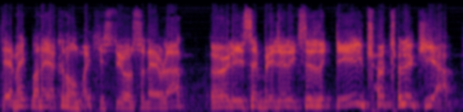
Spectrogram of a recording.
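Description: Evil old cartoon villain, creaky and really harsh-bright, scornful, cackly. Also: male voice, high voice, a little fast, soft background music, exaggerated voice. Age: older. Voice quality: creaky, sharp. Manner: menacing, sneering, cackling. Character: ancient cackling male supervillain, scornful bullying father. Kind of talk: dubbed cartoon villain acting.

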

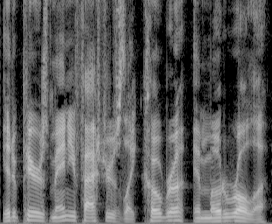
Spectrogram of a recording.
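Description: A man narrating an explainer in a calm, explanatory way. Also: medium pitch, fast talker, no echo, clean studio sound. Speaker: host. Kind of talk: scripted narration.

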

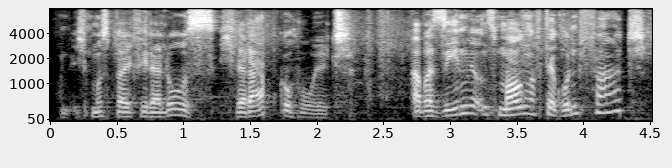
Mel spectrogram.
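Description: A man's voice: a little high, sing-song, fairly quick, slight background noise. A man playing a mysterious, teasing Russian childhood friend in a live stage audio drama. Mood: warm, eager.

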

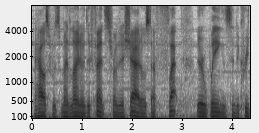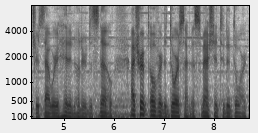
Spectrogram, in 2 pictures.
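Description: Deep-voiced man reading a horror game aloud. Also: fairly even intonation, normal speed. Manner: theatrical, stumbles over words and rereads. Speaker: gaming video host reading a visual novel aloud. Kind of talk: dramatic reading aloud with asides. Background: game music.

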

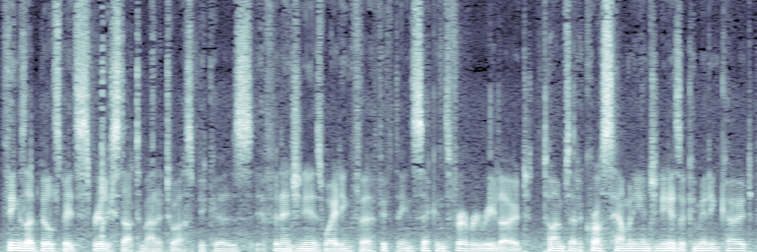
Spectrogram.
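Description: Male engineer, middle-aged, gravelly voice, halting repeats, video-call interview with some background noise. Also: low-pitched, little pitch movement. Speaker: staff software engineer, interview guest. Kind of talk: informal technical interview talk. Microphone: video call, wireless earbuds.

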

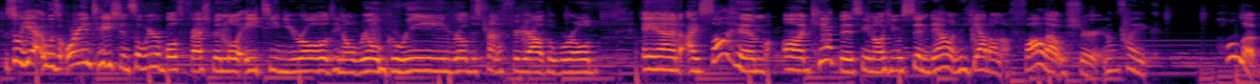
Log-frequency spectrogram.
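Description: A high-voiced young woman from the Chicago area streams from her bedroom setup and talks through viewer messages. She is bubbly and effusive and often squeals with excitement. Soft music plays faintly underneath. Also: moderate pace. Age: 20s. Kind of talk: casual live-stream chat reading messages.

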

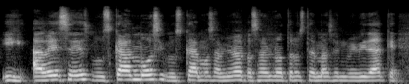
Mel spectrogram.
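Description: A woman's voice: medium pitch, level tone, brisk, darkish tone. A woman in her thirties with a Mexican Spanish accent, hosting a casual podcast conversation at a studio microphone. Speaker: podcast host. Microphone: studio microphone on boom arm.

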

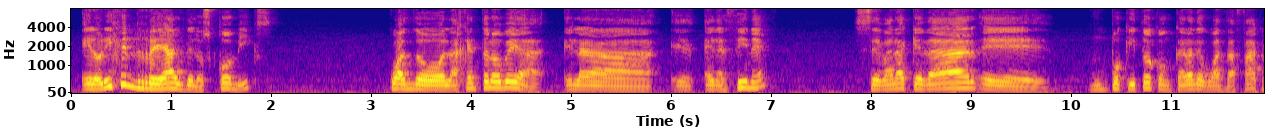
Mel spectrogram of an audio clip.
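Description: Canarian streamer guy, fairly high voice, casual chatty comic talk on a headset mic. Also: expressive, slow pace. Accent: Canarian Spanish. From Canary Islands. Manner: chatty, often checks in with "¿vale?". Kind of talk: casual livestream commentary. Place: small room at home, indoors. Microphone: gaming headset mic.

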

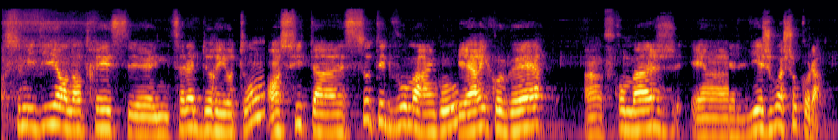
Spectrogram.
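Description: A man in his fifties, a school canteen cook, calmly explaining his work to children with plenty of fillers, recorded on a camera nearby in a kitchen. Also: on the high side, moderate pace, a little hiss or hum. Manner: plain, patient, with many fillers. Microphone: camera held by children nearby.

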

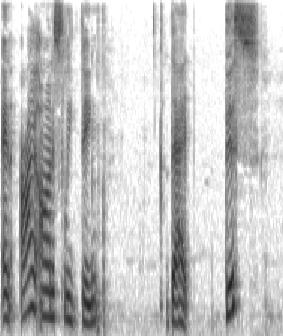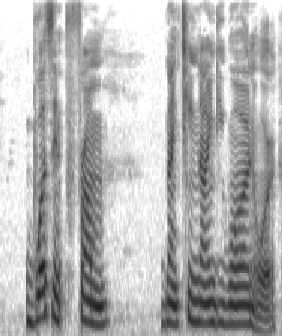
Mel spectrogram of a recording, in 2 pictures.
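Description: A woman's voice: on the low side, takes it slowly, pauses often. Earnest, insistent middle-aged woman vlogger. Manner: earnest, insistent, repeats her points. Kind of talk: direct-to-camera monologue. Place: indoor room at home. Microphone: phone camera held close.

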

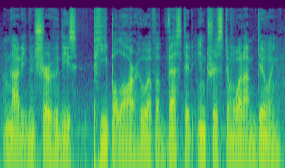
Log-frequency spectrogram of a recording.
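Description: An actor playing a weary, stubborn investigator in an audio drama, earnest and confiding. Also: male voice, deep voice, a little fast. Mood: rattled, indignant. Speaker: lead actor and narrator. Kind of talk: naturalistic audio drama acting with first-person narration.

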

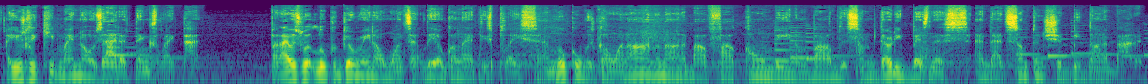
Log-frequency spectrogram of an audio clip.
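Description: Discreet mobster, extremely deep voice, gravelly, measured, polite, crime game dialogue. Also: male voice, over music. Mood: guarded, polite. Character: male mobster seeking work, cool, discreet, polite.

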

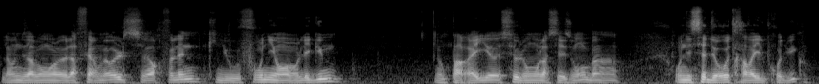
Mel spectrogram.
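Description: A man's voice: low-pitched, steady tone, normal speed, darkish tone. A man who runs a restaurant, casually describing daily dishes and ordering in a local TV interview. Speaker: restaurant manager.

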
